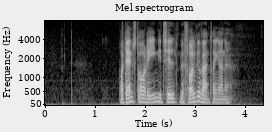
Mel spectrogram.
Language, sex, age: Danish, male, 49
